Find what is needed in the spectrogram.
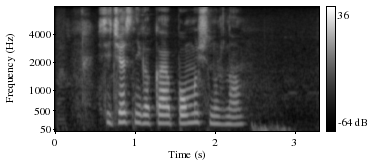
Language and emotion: Russian, neutral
